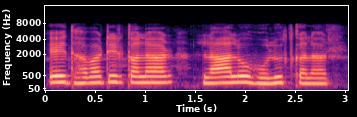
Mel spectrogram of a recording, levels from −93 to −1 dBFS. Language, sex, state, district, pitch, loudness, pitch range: Bengali, female, West Bengal, Alipurduar, 235 Hz, -15 LUFS, 220-245 Hz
